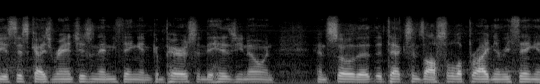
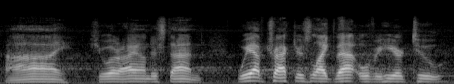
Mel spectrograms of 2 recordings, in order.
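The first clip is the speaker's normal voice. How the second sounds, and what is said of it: Put-on Scottish accent, not great. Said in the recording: “the Scottish farmer says ... The accent, I think, is... Maybe it'll be better tomorrow.”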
